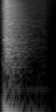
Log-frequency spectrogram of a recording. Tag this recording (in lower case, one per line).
whoosh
